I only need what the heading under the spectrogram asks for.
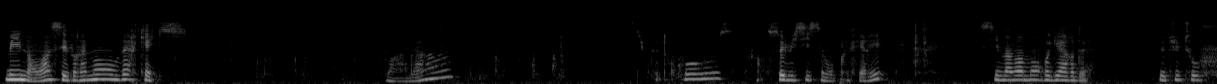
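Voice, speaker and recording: Chatty craft vlogger, woman, mid-pitched, soft-spoken, lo-fi recording with a faint hiss. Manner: soft-spoken, often trails off quietly; chatty, repeats "voilà" often. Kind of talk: product haul demonstration. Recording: dull lo-fi sound with faint noise.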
